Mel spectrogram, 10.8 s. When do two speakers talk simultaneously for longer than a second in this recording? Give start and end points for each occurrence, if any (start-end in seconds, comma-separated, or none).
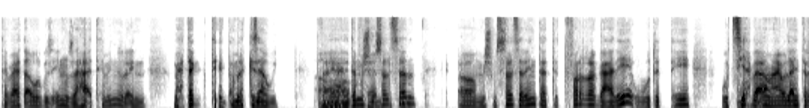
4.2-5.5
